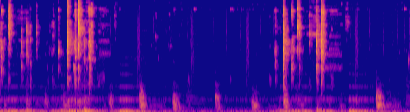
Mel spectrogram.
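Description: Keys clack on a computer keyboard as shortcuts are pressed while working in After Effects: short, separate taps and small bursts close to the mic over a low steady hum, with no talk.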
